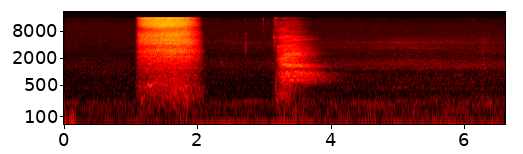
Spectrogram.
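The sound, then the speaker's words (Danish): A slow, deep breath drawn in loudly, followed after a short pause by a softer, airy exhale, alone against a quiet background with no talking. “Start med at tage nogle dybe vejrtrækninger.”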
